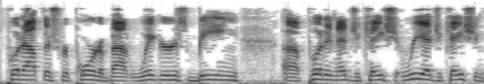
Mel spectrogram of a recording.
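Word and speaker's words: Uighur: minority in China the wiggers I'm not even kidding it is spelled UI G H you are and believe it or not that's how you pronounce it wiggers but they are putting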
